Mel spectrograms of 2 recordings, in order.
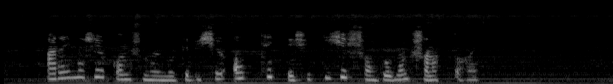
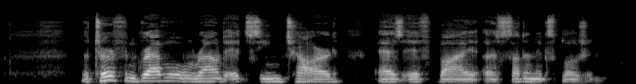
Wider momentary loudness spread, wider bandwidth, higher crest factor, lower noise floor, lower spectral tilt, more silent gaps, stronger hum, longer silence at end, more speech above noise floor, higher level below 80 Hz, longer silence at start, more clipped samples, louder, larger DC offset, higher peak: first, 19 LU vs 9 LU; about the same, 11.5 kHz vs 12.5 kHz; about the same, 20 dB vs 20 dB; first, -59 dBFS vs -50 dBFS; about the same, -5 dB/octave vs -4 dB/octave; neither; neither; second, 0 s vs 0.35 s; second, 23 dB vs 28 dB; about the same, -60 dBFS vs -64 dBFS; about the same, 0.45 s vs 0.5 s; neither; second, -37 LUFS vs -22 LUFS; neither; second, -18 dBFS vs -2 dBFS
